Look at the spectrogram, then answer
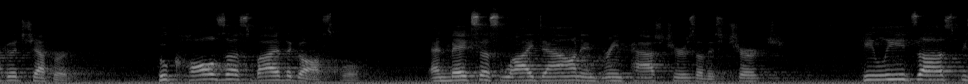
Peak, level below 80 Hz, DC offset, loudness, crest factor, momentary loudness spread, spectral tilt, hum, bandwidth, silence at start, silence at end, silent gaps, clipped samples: -22 dBFS; -48 dBFS; under 0.1%; -37 LUFS; 16 dB; 19 LU; -5 dB/octave; 60 Hz at -50 dBFS; 16.5 kHz; 0 s; 0 s; none; under 0.1%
